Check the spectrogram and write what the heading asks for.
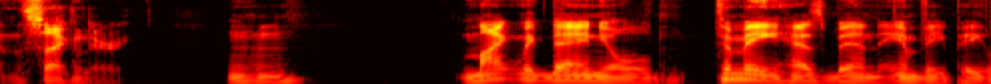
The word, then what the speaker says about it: McDaniel: Mike McDaniel, to me, has been MVP level for this team. Mike McDonald. Mike McDonald.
